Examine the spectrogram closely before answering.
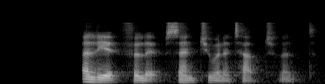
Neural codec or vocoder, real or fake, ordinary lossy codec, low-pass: codec, 16 kHz, 0.2 kbps, FocalCodec; fake; Opus, 64 kbps; 7.2 kHz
